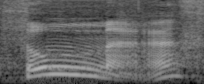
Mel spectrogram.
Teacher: Thumma di atas huruf mim ada sabdu. Thumma wajib al-gunnah, kena dengung kat situ dua harakat, tak boleh cepat ataupun tak boleh laju bacaan kita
